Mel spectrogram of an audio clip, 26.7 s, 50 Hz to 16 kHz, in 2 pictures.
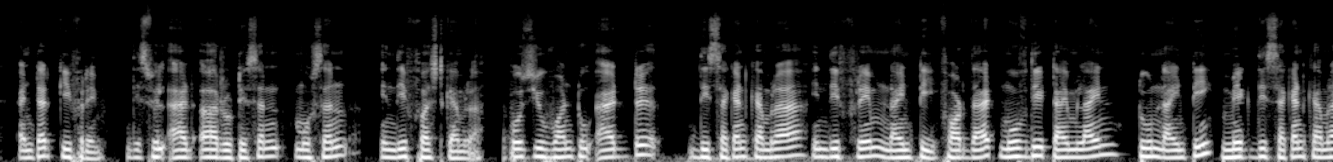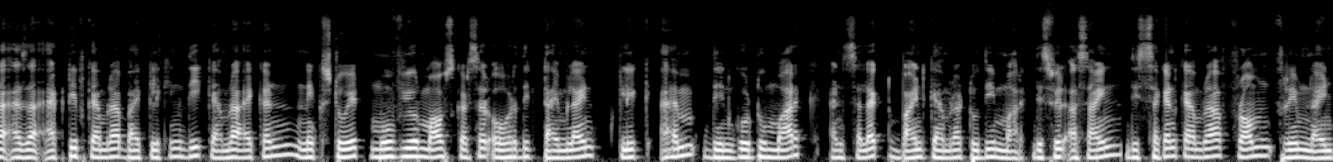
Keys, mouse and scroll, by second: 6.5 space, 6.8 space, 8.7-22.6 drag, 22.6 m, 24.2 ctrl+z, 25.4 click, 25.7 Left.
